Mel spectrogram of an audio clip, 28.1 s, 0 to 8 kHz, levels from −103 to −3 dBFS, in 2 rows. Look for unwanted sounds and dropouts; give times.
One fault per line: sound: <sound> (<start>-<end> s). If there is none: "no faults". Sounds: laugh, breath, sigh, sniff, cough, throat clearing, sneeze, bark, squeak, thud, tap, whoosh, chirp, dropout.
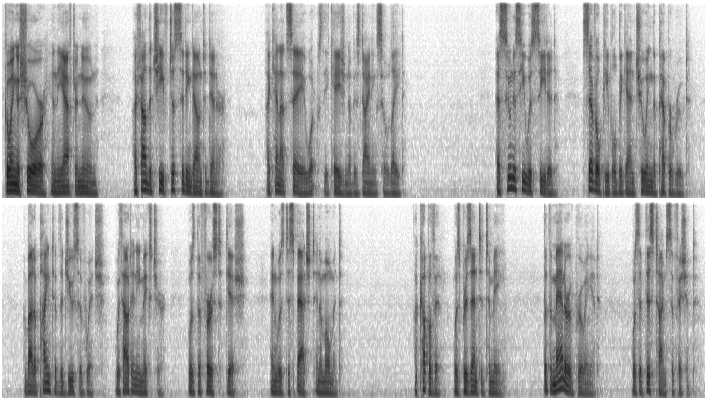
no faults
